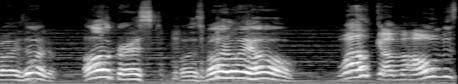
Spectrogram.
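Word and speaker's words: Alcryst: Alchrist, thank you, father. It's pronounced Alchris, though, like Crystal, but with the L in front.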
